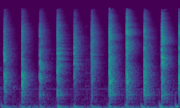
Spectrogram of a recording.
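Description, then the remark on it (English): Steady hand clapping, about ten crisp claps in a quick, even rhythm, fairly close and moderately loud with no voices over them. “Yay, clap, sell it to the kids.”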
